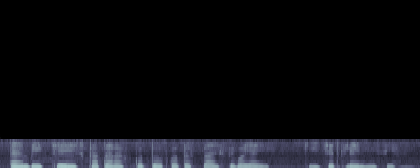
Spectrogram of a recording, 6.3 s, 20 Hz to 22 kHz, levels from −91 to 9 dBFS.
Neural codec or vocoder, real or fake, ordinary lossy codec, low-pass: vocoder, 44.1 kHz, 128 mel bands every 512 samples, BigVGAN v2; fake; none; 3.6 kHz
